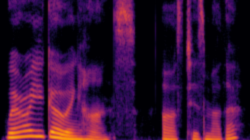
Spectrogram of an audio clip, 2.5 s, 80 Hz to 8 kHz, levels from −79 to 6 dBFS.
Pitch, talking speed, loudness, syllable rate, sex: 200 Hz, 190 wpm, -18 LUFS, 5.7 syllables/s, female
